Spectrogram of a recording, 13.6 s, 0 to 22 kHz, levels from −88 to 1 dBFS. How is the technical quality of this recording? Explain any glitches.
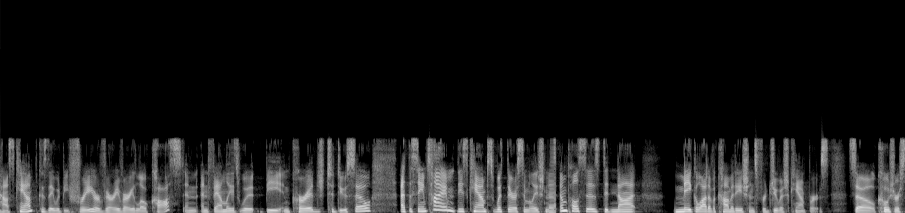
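The recording has three short buzzy glitches from concealed Bluetooth headset packet loss. The wideband mSBC link is audible in the speech band topping out near 8 kHz.

At 3.47 to 3.51 s, between "low cost and and" and "would be encouraged to", a brief held buzz replaces about 37.5 ms of sound. At 8.21 to 8.33 s, after "these camps with their", roughly 90 ms drops out in separate bursts across 120 ms, the longest being 37.5 ms, and it gives a buzz with a small warble as the speech resumes. At 10.12 s, just before "a lot of accommodations", a 15 ms blip is filled in. In each case packets from the headset never reached the phone, and the receiver filled the gap by repeating the best-matching piece of the waveform it had just received. That repetition is what produces the tonal buzz.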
